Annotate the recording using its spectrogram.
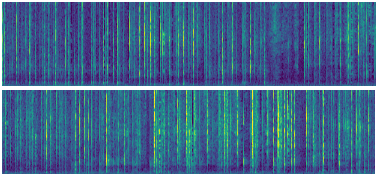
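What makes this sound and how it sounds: A small white plastic cream tube, held upright, is fast-tapped on its front with long acrylic nails, giving a dense, rapid stream of crisp, bright clicks with almost no low end. The tapping pauses briefly around the five-to-six-second mark, then resumes and grows slightly louder and sharper toward the end.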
